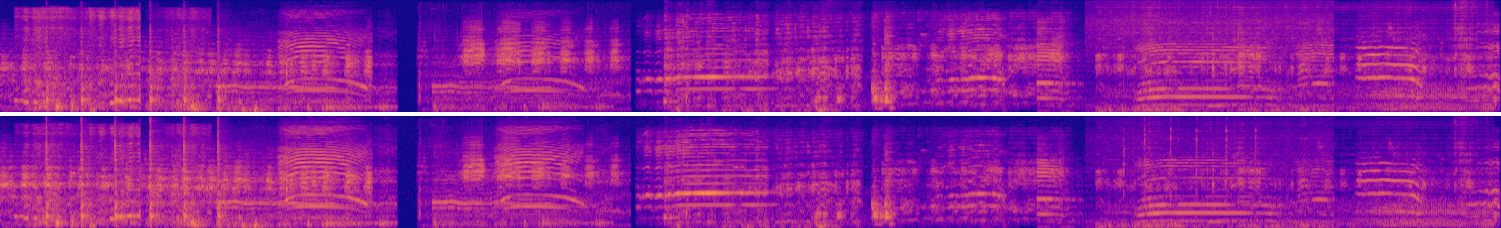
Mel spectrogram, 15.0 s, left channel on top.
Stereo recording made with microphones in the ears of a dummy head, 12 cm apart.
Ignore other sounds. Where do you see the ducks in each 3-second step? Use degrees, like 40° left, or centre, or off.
40° right, 10° left, 40° left, 50° left, 50° left.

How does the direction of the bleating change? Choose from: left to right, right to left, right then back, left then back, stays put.
right then back.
